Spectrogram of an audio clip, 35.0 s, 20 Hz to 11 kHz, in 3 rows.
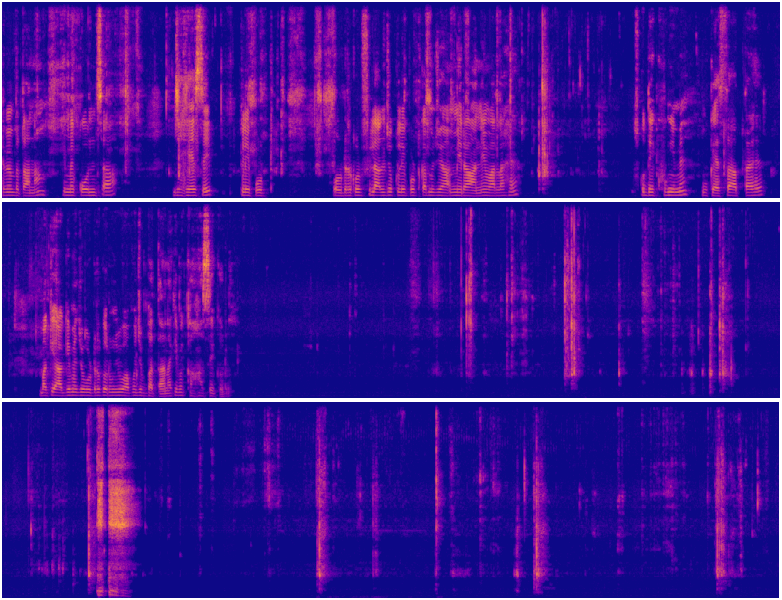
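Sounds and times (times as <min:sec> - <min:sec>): slate pieces clicking and scraping: 0:00.6 - 0:05.0, 0:18.0 - 0:22.9, 0:29.8 - 0:34.8.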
